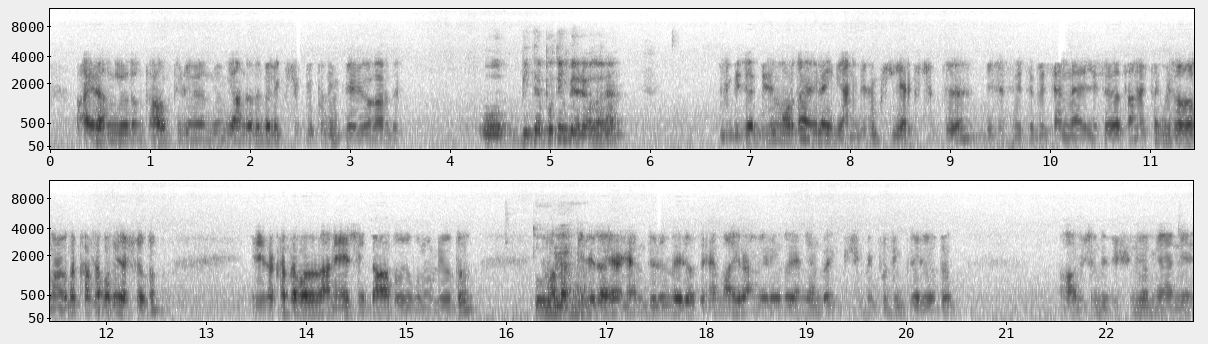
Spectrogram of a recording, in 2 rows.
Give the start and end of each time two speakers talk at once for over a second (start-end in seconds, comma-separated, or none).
none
